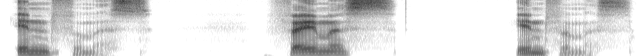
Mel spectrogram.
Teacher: infamous has two schwas in the second and final syllables.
